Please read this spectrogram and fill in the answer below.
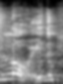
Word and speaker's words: Lloyd: the name of Charles Lloyd. So first name is spelled as you hear, so Charles, and last name is spelled Lloyd, so basically L-L-O-Y-D.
